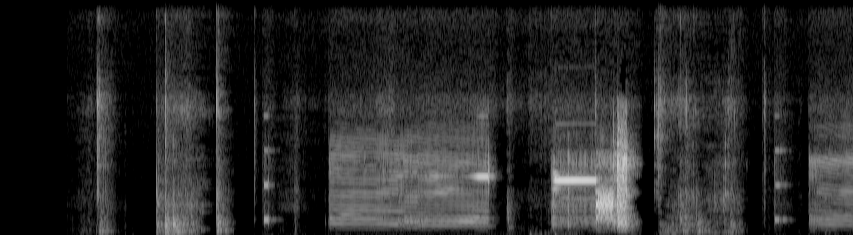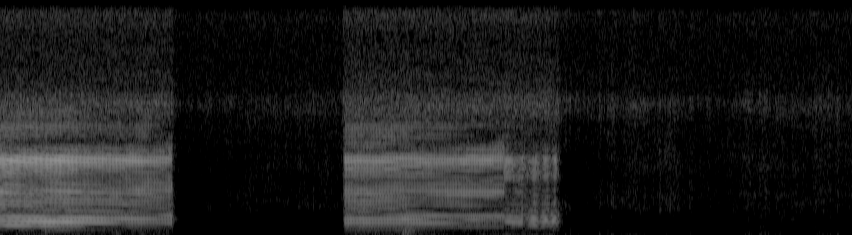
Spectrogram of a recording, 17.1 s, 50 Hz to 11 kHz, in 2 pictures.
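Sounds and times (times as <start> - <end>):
high beeps: 4.8 - 5.0, 5.6 - 6.4
radio crackles: 5.6 - 6.4
radio noise bursts: 6.0 - 6.4.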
